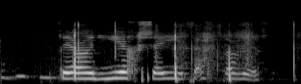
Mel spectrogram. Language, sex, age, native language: Icelandic, male, 9, Icelandic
